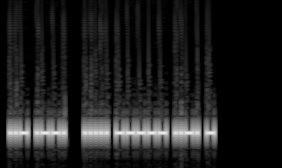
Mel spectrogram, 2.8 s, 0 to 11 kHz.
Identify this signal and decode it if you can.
Morse code, heard as a keyed tone, about 57 wpm, 700 Hz. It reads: UP 50FT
